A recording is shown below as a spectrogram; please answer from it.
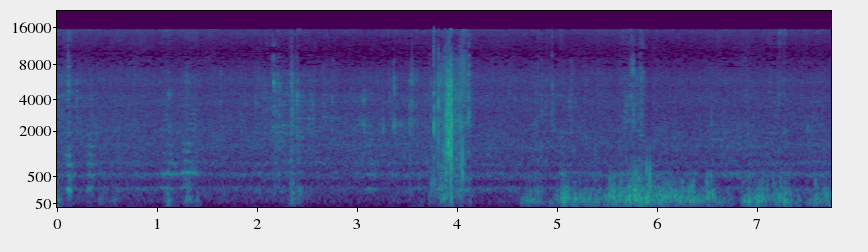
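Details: Asian honey bees (Apis cerana) nesting in a traditional house in Seluma, with the colony being moved into a hive box while the queen is sought among the clustered bees. A low droning hum builds after five seconds, with knocks and rustling from handling.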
